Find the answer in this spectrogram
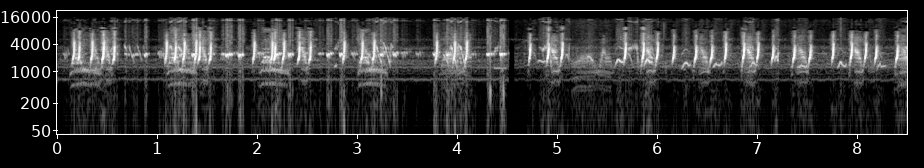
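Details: Quail calls used at dawn prayer time as a hunting lure. Rhythmic clusters of sharp, high chirps repeat nearly every half second, busy and continuous over a faint hum.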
